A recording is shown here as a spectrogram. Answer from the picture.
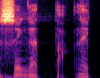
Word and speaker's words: sigat ta'liq: Yang di atas itu, di atas bismillah itu dibaca sigat ta'liq.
